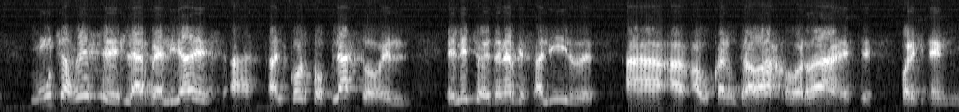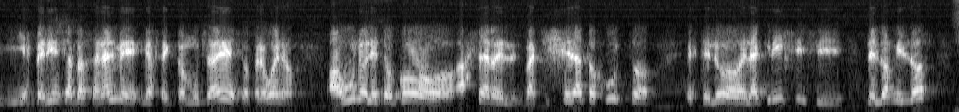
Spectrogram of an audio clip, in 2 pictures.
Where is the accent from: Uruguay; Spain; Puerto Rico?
Uruguay; Montevideo; Yo tengo 26 años, provengo del Cerro de Montevideo.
